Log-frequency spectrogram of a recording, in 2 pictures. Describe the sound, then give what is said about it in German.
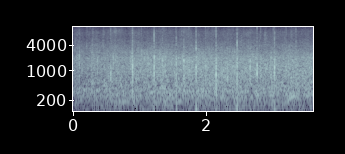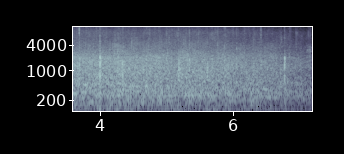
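An audience applauds to thank the St. Michael kindergarten for helping with the songs, a dense wash of many hands clapping at an even, fairly loud level, with a few sharper individual claps popping out, tapering slightly at the end. “Darf ich nochmal klatschen?”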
